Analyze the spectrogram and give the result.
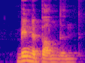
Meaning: plural of binnenband
- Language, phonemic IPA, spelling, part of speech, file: Dutch, /ˈbɪnənˌbɑndə(n)/, binnenbanden, noun, Nl-binnenbanden.ogg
